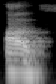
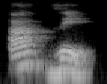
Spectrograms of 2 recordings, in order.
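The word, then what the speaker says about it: אב: A palavra pai em hebraico é av, isso mesmo, A-V, o soneto A e V, av.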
